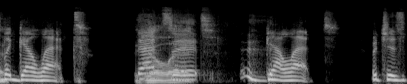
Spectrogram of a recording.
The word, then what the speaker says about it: galette: Actually, I think they would pronounce it with galet. Probably. Because they don't pronounce the T.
